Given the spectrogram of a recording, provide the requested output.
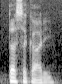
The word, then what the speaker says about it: Tischakahda: I'm a descendant of Tishakadi. My big sister pronounced his name Desakadi.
